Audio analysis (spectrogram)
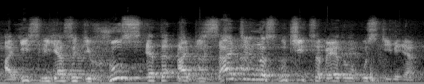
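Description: A man's voice: a little high, big pitch swings, fairly quick. An actor playing a stern, proud, suspicious middle-aged father in a declamatory 1950s Russian radio drama. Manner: declamatory, emphatic. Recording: noisy, reverberant 1950s radio recording, distant.

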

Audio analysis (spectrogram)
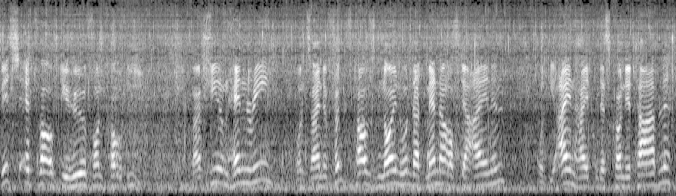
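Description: War reporter played by a man, high voice, formal, radio drama, clear outdoor noise. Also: moderate pace, lightly acted. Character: male reporter detailing troop movements.

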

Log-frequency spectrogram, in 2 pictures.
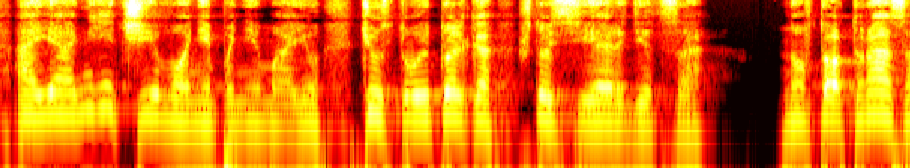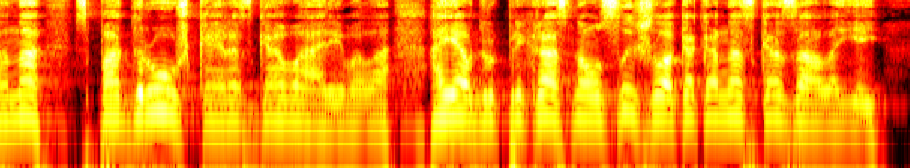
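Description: Shrill creaky old granny, deaf and muddled, drags her words out slow. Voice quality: cracked, wheezy. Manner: high quavering, drawn-out, doting. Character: frail deaf elderly actress, muddled and fussy.

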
